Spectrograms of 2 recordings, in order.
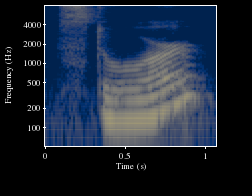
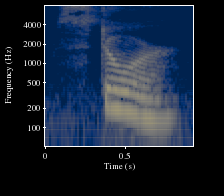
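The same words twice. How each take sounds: First: The pitch glides upward through the word. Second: The pitch glides downward through the word. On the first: It asks a yes-or-no question. "My voice still rises, ... I use a glide or a slide" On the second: It asks for information. "sliding down"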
